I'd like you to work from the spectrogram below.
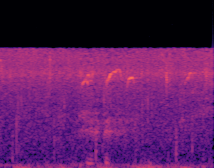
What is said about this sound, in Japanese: なんかスキーのストックみたいなのを両手に持って歩いている初老の女性がこちらに向かってくるぞ。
